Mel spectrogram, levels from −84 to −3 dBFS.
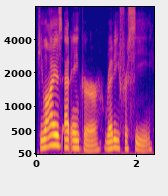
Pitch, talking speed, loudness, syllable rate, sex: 145 Hz, 180 wpm, -16 LUFS, 4.1 syllables/s, male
